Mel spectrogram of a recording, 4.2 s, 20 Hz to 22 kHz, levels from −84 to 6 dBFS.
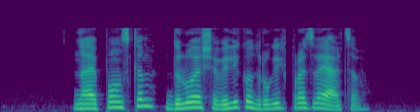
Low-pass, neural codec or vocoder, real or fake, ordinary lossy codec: none; codec, 16 kHz, 4 kbps, FunCodec, trained on LibriTTS, 50 frames a second; fake; none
